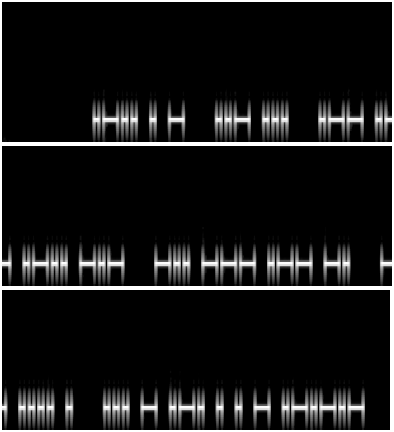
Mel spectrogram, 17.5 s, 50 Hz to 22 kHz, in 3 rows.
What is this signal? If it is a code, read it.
Morse code, heard as a keyed tone, about 17 wpm, 700 Hz. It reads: LET US WALK DOWN THE STREET.
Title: Sentences from Top 1000 Words - Review Part 3 - 17wpm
